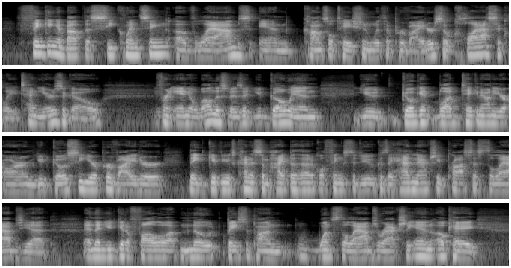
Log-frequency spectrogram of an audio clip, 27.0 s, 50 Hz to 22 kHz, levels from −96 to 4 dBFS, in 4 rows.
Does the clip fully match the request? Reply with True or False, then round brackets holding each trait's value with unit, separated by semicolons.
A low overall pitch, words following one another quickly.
False (120 Hz; 160 wpm)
